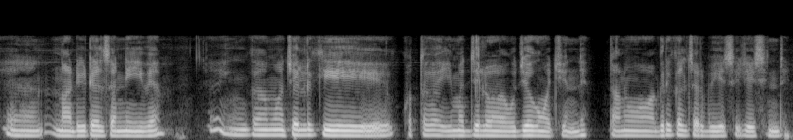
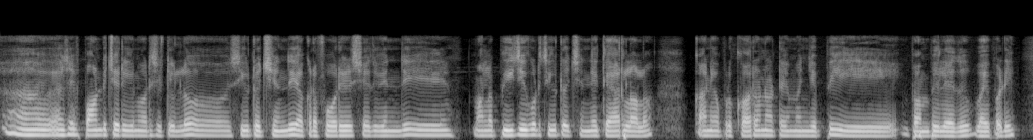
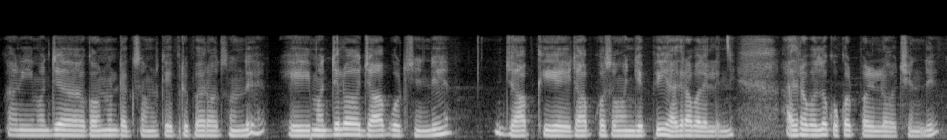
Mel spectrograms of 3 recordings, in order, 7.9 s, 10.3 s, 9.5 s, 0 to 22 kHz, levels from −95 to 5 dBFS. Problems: none marked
